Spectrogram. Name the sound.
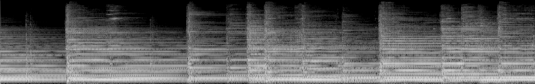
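guitar playing chords with suspended fourths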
